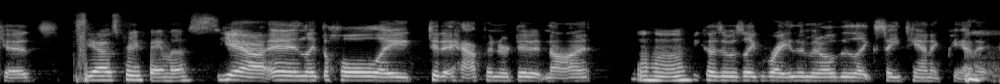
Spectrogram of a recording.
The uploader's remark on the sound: Taking it back to the ole’ Zoom chat this week so forgive any audio difficulties. Technology scorns us during this pandemic.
